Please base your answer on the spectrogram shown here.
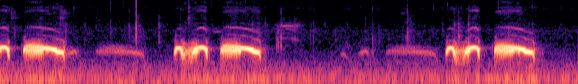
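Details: Spotted dove used as a high lure bird in a challenge with wild doves, calling three times at intervals of over two seconds, each phrase a twin hoot then a longer sliding coo, in quiet surroundings.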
